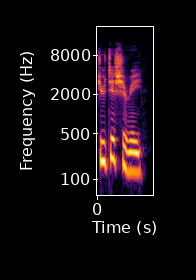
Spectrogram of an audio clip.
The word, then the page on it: judiciary: British English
